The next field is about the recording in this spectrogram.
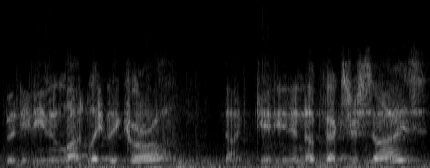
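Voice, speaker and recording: A man playing a mocking gang associate in a video game, needling someone in a drawn-out, taunting way. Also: mid-range voice, very animated, close to an everyday voice. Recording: distant game audio under music.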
